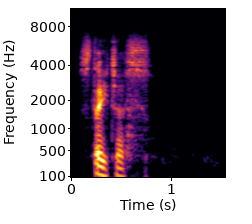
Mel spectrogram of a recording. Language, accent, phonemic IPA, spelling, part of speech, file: English, UK, /ˈsteɪ.təs/, status, noun, En-gb-status.ogg
- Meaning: 1. A person’s condition, position or standing relative to that of others 2. Prestige or high standing 3. A situation or state of affairs 4. The legal condition of a person or thing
